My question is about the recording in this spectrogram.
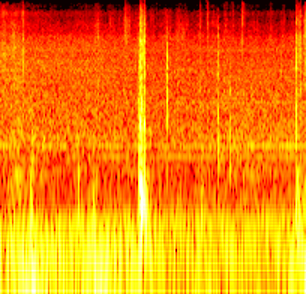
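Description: Steady low background rumble, with a few faint ticks and one short, sharp click about two seconds in.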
